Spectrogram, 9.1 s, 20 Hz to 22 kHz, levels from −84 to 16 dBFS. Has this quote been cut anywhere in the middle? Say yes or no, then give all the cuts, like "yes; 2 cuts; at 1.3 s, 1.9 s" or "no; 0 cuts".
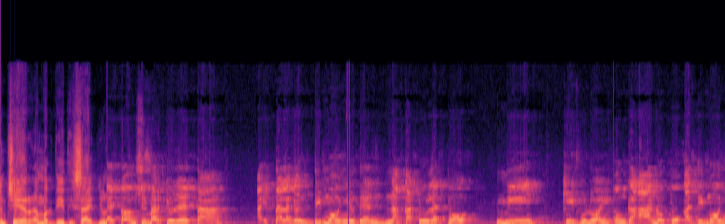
yes; 2 cuts; at 1.3 s, 7.7 s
